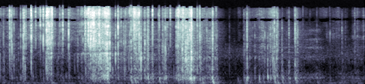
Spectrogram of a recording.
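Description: Topps Chrome baseball card pack wrapper being torn open and crinkled by hand: a dense crackling tear for about three seconds, dying away to a few faint rustles.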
